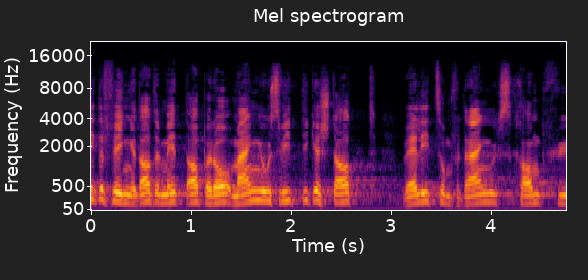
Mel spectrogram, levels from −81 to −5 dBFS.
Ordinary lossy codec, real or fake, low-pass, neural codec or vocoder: MP3, 64 kbps; real; 14.4 kHz; none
